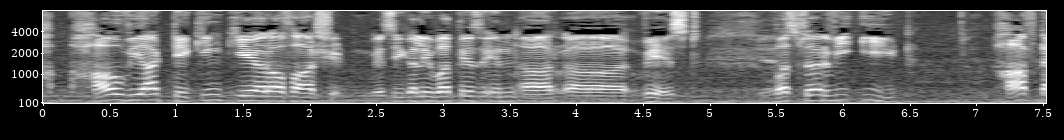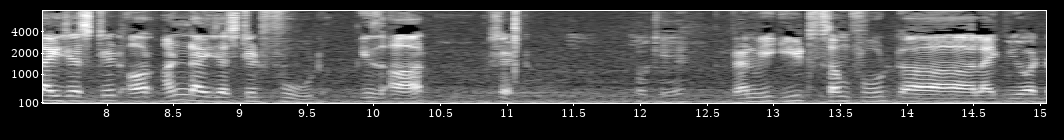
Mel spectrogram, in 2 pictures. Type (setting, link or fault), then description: setting, inside a vehicle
